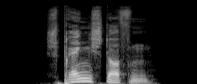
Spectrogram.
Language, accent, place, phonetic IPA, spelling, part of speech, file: German, Germany, Berlin, [ˈʃpʁɛŋˌʃtɔfn̩], Sprengstoffen, noun, De-Sprengstoffen.ogg
- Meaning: dative plural of Sprengstoff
